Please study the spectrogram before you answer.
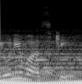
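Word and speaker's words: university: You vowel है, counting जब आपने देखा ए ई आई ओ यू, लेकिन यू वोवल होने के बाद भी इसका जो प्रोनाउंसिएशन है वो य आ रहा है, यूनिवर्सिटी।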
